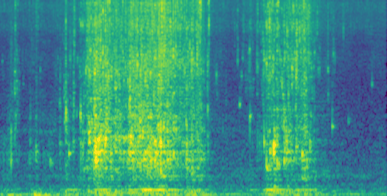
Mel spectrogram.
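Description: Gloved hands squeeze a wet, foamy sponge, making squelching and crackling sounds.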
